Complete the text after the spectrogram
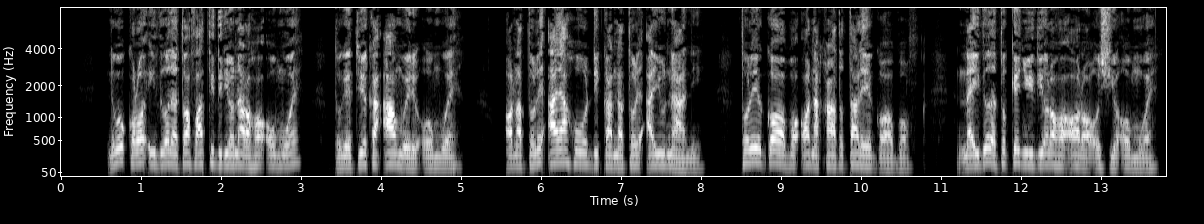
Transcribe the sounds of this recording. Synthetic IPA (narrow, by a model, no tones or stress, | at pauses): neɣokɔɾwɔʔiðuɔðɛtwafatiðiɾiɔnaɾɔɦɔʔomwɛ | toɣetwekaʔamweɾeʔomwɛ | ɔnatoɾeʔajaɦodikanatoɾeʔajunani | toɾeɡɔbɔʔɔnakanat̬otaɾeɡɔːbɔ | naiðiɔðɛtokeɲwiðiɔɾɔɦɔʔɔɾɔoɕiɔʔomwɛ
